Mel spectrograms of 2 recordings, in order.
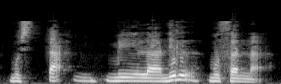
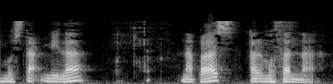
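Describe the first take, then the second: First: The words run together without a pause. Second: The voice stops briefly before the last word. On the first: "kalau disambung musta'milanil" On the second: "Kalau kita waqaf berarti kita berhenti"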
